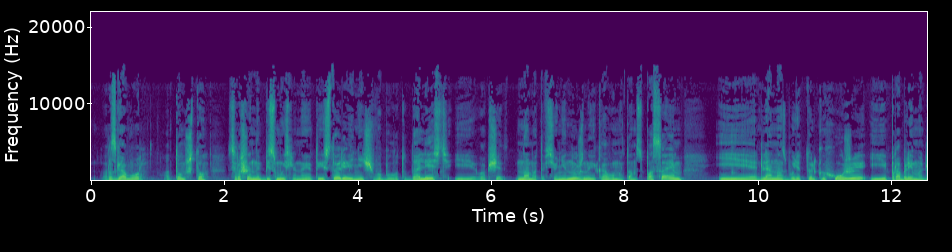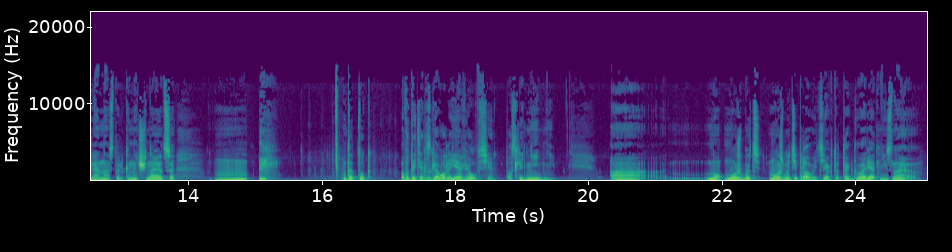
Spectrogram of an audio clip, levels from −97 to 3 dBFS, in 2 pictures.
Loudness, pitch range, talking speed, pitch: -27 LUFS, 90-120 Hz, 150 wpm, 100 Hz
